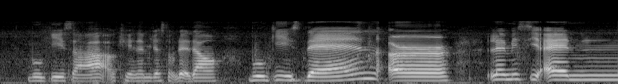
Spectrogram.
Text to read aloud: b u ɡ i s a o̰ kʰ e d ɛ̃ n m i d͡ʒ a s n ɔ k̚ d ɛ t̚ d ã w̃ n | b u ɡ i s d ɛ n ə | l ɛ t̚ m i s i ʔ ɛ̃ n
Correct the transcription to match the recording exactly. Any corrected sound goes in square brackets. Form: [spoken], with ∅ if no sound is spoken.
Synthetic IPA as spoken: b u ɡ i s a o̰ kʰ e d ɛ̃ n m i d͡ʒ a s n ɔ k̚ d ɛ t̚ d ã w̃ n | b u ɡ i s d ɛ n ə | l ɛ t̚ m i s i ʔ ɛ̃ n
